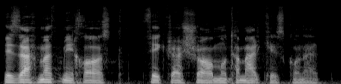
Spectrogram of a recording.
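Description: A man reading a novel aloud as its narrator, in a measured, steady way. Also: sits low, no room sound, studio quality. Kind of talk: audiobook narration.

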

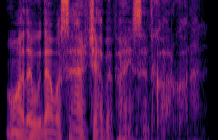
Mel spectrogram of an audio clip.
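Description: A man's voice: no echo, clean studio sound, natural voice. An actor playing a weary young man on the run who talks in a tired, grim way. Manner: tired, grim, low-voiced.

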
